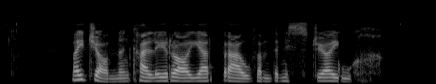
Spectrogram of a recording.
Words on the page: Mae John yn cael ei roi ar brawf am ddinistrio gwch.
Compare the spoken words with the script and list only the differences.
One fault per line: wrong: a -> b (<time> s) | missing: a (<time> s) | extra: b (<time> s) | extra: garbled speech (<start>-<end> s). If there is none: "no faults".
no faults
